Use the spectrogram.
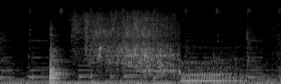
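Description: Homemade bone broth pours from a container into a glass vessel with a spout: a sudden splash, then a steady liquid stream for about a second before it tapers off, with faint clinks afterward.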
